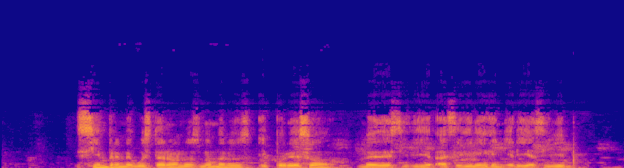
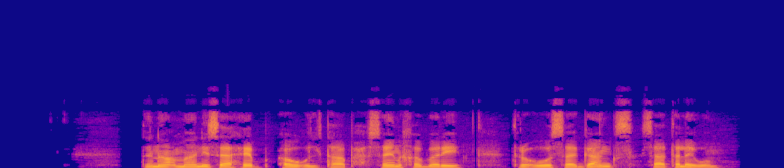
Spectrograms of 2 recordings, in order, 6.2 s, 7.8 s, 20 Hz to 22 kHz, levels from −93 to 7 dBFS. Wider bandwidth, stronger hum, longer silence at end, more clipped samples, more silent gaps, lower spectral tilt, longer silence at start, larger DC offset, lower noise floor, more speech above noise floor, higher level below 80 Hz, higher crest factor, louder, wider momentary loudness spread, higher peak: about the same, 9.4 kHz vs 9.4 kHz; neither; second, 0.05 s vs 0.65 s; neither; neither; about the same, -5 dB/octave vs -4.5 dB/octave; second, 0.8 s vs 1.45 s; neither; first, -56 dBFS vs -49 dBFS; first, 39 dB vs 31 dB; first, -54 dBFS vs -62 dBFS; about the same, 16 dB vs 18 dB; about the same, -18 LUFS vs -18 LUFS; about the same, 7 LU vs 9 LU; about the same, -2 dBFS vs 0 dBFS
